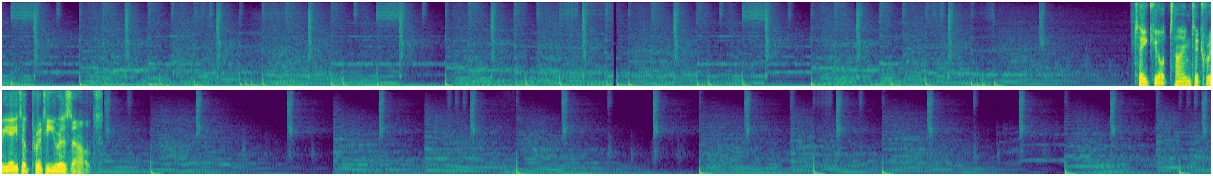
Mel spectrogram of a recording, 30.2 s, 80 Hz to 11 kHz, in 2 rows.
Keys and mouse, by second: 1.1 e, 2.5 e, 5.2 e, 7.2 e, 8.8 e, 14.8 e, 16.0 alt+middle click, 16.9 e, 20.7 e, 25.7 shift+middle click, 26.6-30.2 typing, 26.7 shift+middle click, 28.0 click, 28.2 click, 28.5 alt+click, 28.7 click, 29.1 click, 30.1 shift+middle click.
